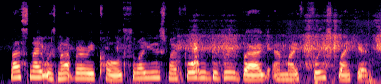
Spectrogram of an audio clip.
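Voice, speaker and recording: At a moderate pace, a woman talks with fairly high pitch and ordinary pitch variation against noticeable background noise. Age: 60s. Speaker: van life vlogger. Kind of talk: scripted narration. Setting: in a camper van.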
